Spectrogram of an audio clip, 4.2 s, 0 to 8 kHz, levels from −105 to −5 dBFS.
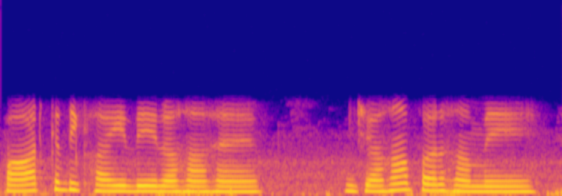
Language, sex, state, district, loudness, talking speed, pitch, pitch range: Hindi, female, Chandigarh, Chandigarh, -15 LUFS, 115 wpm, 225 Hz, 210-245 Hz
